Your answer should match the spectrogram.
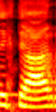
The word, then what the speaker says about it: اختیار: کے اختیار میں ہے، جملے میں لفظ اختیار کا درست تلفظ ہے، آپشن سی اختیار زیر سے۔ سوال نمبر 4 محاورے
